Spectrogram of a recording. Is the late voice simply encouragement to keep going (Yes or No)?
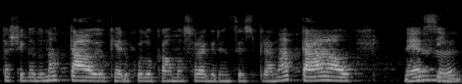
Yes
